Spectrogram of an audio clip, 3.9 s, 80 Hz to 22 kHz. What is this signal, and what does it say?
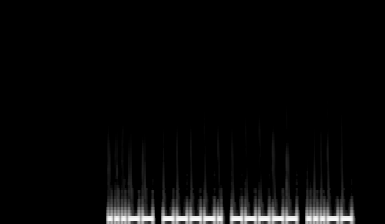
Morse code, heard as a keyed tone, about 34 wpm, 700 Hz. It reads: 3903
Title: Numbers - 4-Digit 35wpm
